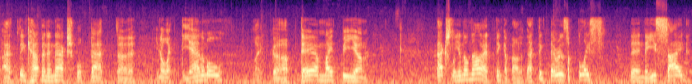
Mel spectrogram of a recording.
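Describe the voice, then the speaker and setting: A man's voice: mid-range voice, lively intonation, measured pace, a bit bright, a little hiss or hum. A man playing a chummy, dim but friendly street-tough doorman in a noir audio drama, talking in rambling slang. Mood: evasive, rambling. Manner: slangy, rambling wise-guy talk.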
